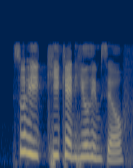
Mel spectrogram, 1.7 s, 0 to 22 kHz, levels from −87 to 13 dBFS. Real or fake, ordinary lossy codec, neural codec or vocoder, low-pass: real; none; none; 7.2 kHz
